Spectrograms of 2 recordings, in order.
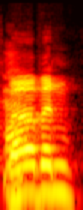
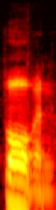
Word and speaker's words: Bourbon: So, there's three The word Borbin can be pronounced three different ways for three different things. You got bourbon, the whis the American whiskey. You got Bourbon, the French uh former royal family. And you've got Borbin, which is a chocolatey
